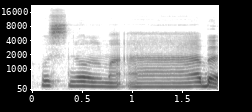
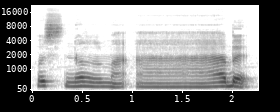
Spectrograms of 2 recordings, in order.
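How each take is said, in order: Both takes have the same delivery.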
